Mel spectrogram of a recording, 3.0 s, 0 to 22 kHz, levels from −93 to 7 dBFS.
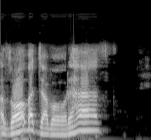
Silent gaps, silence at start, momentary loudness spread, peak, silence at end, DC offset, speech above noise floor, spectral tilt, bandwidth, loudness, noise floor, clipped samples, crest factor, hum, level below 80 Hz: none; 0 s; 7 LU; -2 dBFS; 0.9 s; under 0.1%; 53 dB; -4.5 dB/octave; 7.2 kHz; -13 LUFS; -66 dBFS; under 0.1%; 12 dB; none; -54 dBFS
